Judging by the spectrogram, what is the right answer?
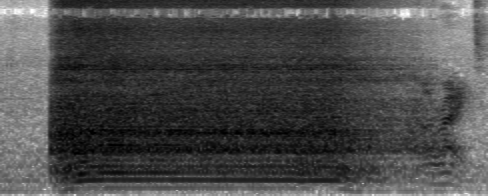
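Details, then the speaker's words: Hoover SmartWash carpet shampooer with brush rolls removed and pump out of the loop, only the motor running: loud, steady high-pitched whir winding down at the end; worn motor needing replacement. "yes that is the motor okay so that's what we're gonna have to deal with with this unit we're gonna have to replace this motor"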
